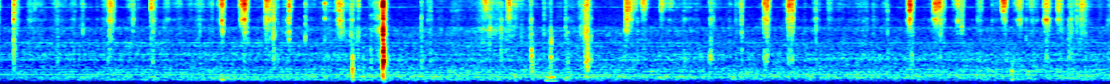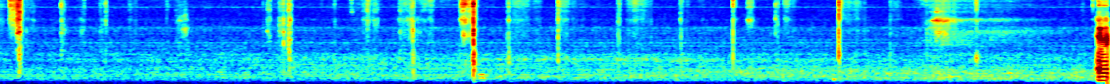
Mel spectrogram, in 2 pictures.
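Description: Tarot cards being shuffled and drawn from a deck, soft papery rustling with scattered sharp snaps and flicks of cards, close and quiet.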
